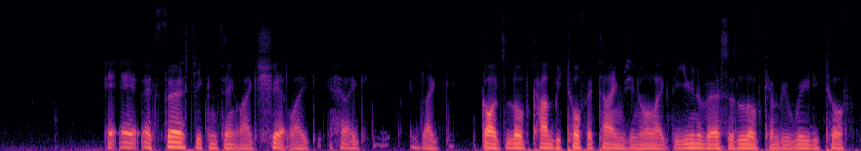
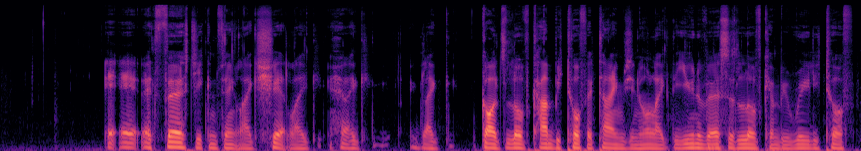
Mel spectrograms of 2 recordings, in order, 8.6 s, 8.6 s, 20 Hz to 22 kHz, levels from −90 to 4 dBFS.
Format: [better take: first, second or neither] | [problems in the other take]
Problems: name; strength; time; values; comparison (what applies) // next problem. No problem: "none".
second | muffled; very; fading above 1.5 kHz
